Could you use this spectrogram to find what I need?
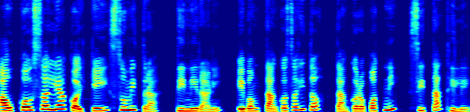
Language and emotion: Odia, neutral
